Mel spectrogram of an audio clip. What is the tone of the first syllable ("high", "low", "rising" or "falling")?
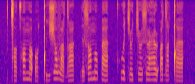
low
